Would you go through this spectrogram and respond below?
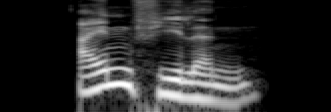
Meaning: inflection of einfallen: 1. first/third-person plural dependent preterite 2. first/third-person plural dependent subjunctive II
- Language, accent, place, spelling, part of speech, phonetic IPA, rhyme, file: German, Germany, Berlin, einfielen, verb, [ˈaɪ̯nˌfiːlən], -aɪ̯nfiːlən, De-einfielen.ogg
